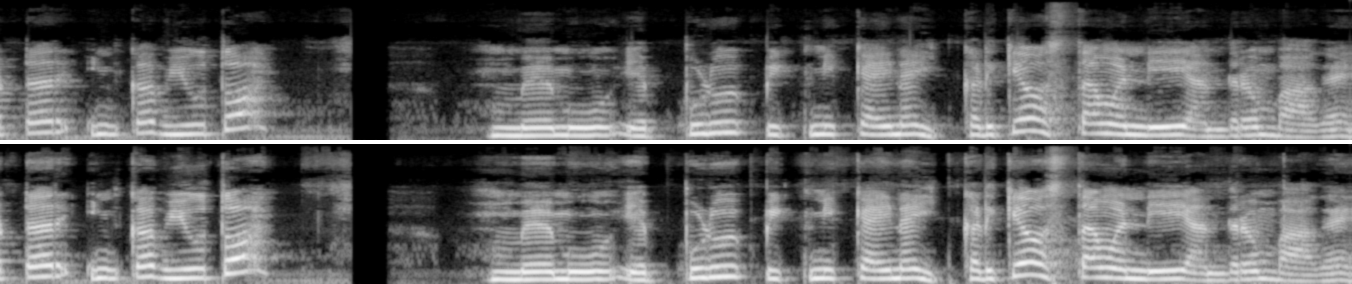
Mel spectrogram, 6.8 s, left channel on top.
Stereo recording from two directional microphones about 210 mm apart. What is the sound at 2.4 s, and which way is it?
Speech, 40° right (ahead or behind).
